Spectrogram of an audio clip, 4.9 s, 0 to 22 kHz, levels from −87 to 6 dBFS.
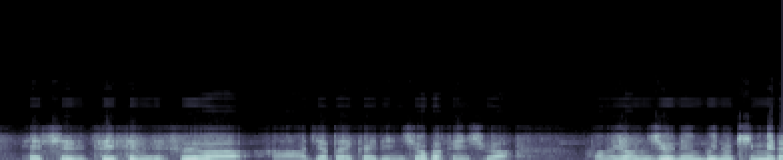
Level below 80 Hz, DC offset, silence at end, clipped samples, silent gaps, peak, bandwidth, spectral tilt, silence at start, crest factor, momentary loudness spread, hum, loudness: -60 dBFS; under 0.1%; 0 s; under 0.1%; none; -4 dBFS; 5 kHz; -6.5 dB/octave; 0 s; 16 dB; 10 LU; none; -21 LUFS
